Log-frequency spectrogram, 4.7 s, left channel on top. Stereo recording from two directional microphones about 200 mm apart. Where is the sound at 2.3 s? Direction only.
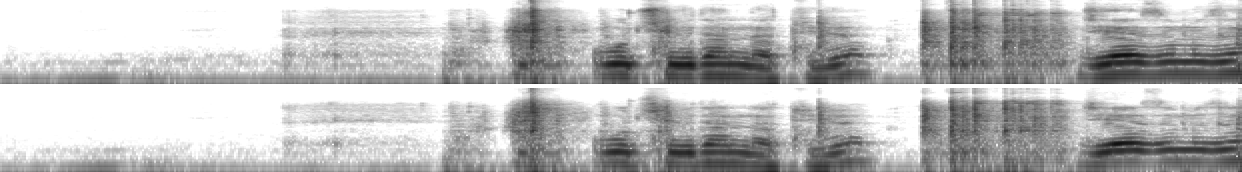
10° right (ahead or behind).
